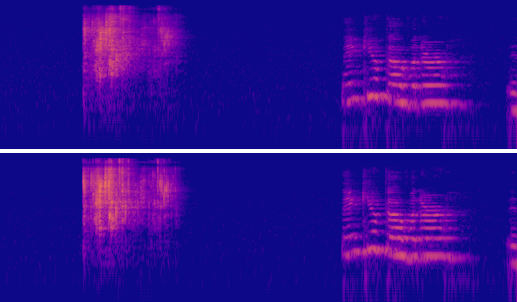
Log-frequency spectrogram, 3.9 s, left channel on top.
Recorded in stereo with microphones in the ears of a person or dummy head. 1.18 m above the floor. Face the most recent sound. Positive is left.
turn(degrees=-90)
